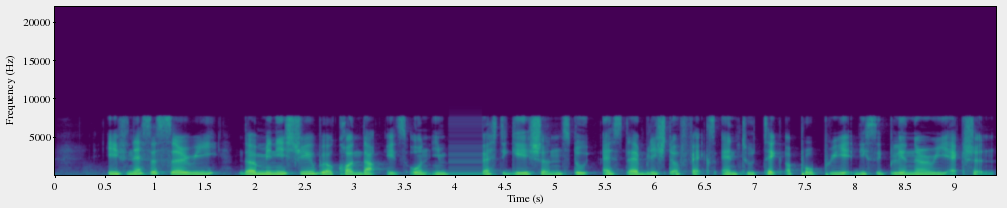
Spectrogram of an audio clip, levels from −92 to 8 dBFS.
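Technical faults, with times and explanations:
3.94–4.27 s, system hang loop: the system or audio driver stalled while the sound hardware kept replaying the same 10 ms ring buffer, about 33 times over. That exact repetition at 100 Hz fuses into a steady buzz in place of the speech, with almost no audio lost.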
